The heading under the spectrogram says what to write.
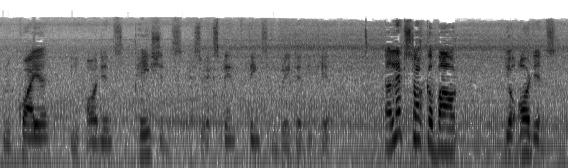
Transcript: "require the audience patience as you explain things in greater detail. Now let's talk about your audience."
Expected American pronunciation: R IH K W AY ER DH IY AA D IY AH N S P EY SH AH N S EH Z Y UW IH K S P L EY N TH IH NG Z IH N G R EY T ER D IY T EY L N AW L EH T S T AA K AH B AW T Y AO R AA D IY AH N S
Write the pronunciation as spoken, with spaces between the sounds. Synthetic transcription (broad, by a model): R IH K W AY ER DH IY AA D IY AH N S P EY SH AH N S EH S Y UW IH K S P L EY N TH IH NG S IH N G R EY T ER D IY T EY L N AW L EH T S T AA K AH B AW T Y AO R AA D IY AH N S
